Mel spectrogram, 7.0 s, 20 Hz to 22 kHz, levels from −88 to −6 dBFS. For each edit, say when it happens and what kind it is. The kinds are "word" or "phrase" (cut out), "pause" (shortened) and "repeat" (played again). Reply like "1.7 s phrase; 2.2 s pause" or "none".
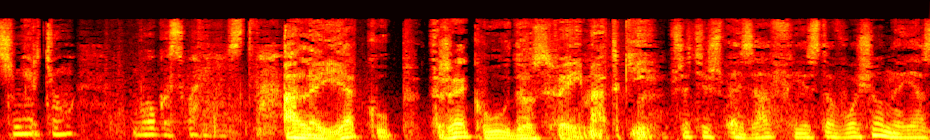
5.4 s phrase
